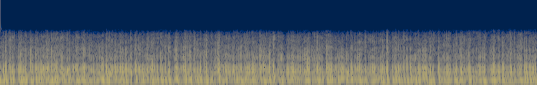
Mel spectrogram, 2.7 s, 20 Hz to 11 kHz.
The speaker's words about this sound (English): 37 seconds into the flight, three liquid fuel main engines now throttling back in a three-step fashion to 72% of rated performance. That will reduce the stress on the shuttle as it breaks through the sound barrier.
